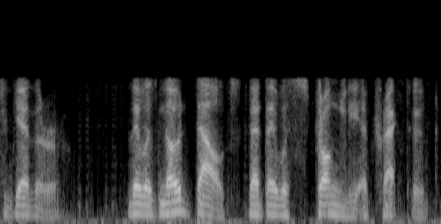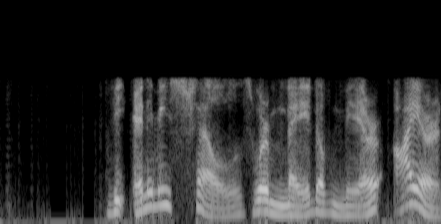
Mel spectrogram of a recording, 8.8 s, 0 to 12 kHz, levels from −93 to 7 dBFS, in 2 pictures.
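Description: Speech runs through the RealAudio 14.4 codec for the whole clip, with nothing above 3.8 kHz and heavy gargling, muffled smearing that fits an 8 kbit/s dial-up speech codec. A plain low-pass or telephone band would sound dull but clean, without this watery warble.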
